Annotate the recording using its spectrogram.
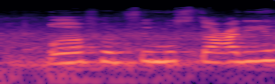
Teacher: قاف حرف مستعلیہ ہے، پر پڑھیں گے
